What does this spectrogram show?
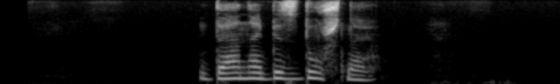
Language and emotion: Russian, angry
